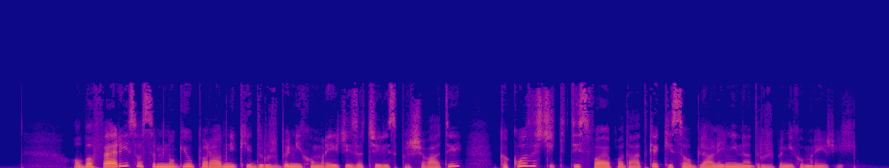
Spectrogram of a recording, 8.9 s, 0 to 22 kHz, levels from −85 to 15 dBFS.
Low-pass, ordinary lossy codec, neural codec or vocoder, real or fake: 19.8 kHz; MP3, 48 kbps; autoencoder, 48 kHz, 32 numbers a frame, DAC-VAE, trained on Japanese speech; fake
